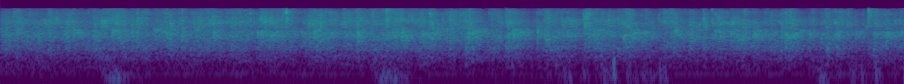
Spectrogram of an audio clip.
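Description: A congregation at a French-language church service applauds in a dense, steady wash of clapping and cheering that fills the room and holds evenly throughout.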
